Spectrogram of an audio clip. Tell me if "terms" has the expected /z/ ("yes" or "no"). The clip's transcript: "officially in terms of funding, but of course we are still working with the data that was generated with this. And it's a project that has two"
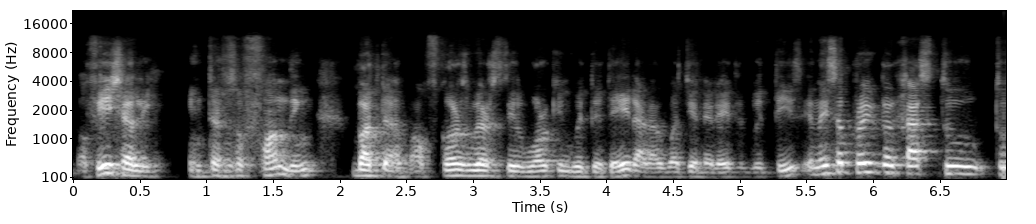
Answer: no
